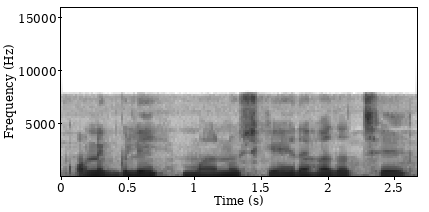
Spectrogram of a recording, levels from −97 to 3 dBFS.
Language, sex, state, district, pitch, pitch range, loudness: Bengali, female, West Bengal, Alipurduar, 250 Hz, 245-265 Hz, -14 LUFS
